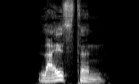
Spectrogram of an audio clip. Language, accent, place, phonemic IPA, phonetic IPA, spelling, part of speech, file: German, Germany, Berlin, /ˈlaɪ̯stən/, [ˈlaɪ̯s.tn̩], Leisten, noun, De-Leisten.ogg
- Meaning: 1. last (tool for shaping or preserving the shape of shoes) 2. plural of Leiste 3. gerund of leisten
